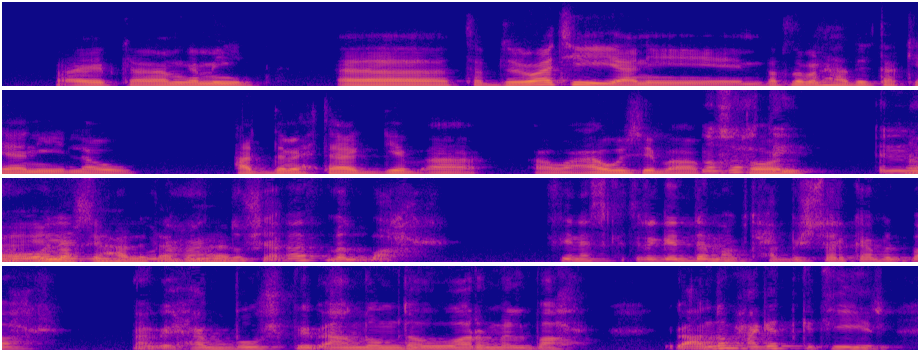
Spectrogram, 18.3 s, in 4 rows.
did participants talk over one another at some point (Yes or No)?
Yes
